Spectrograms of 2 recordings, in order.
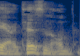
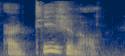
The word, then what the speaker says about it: artisanal: Well, I say artisanal, but the one that you don't want, and which I do hear waiters saying, is artisanal.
